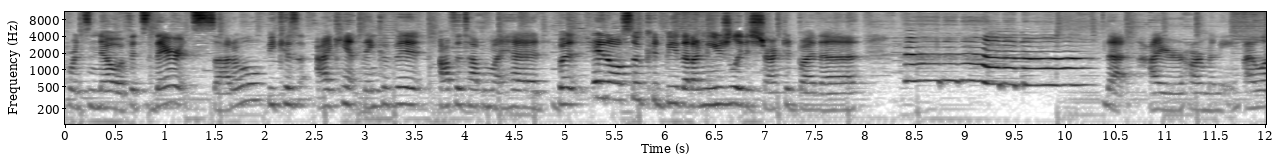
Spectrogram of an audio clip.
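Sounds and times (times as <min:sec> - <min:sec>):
woman singing high note: 0:08.4 - 0:10.3.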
